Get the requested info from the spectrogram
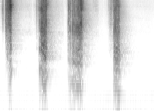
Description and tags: Quick duct tape unrolling or peeling.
